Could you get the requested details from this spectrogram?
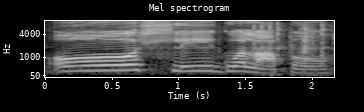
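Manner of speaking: O hli gualapo drawn out slowly as one phrase; a slow respectful greeting to the crowd; slow full greeting. Shown as a demonstration. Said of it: "So this first part".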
